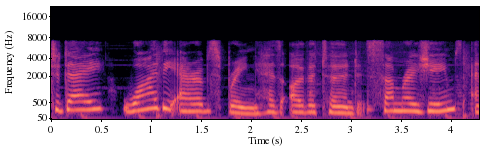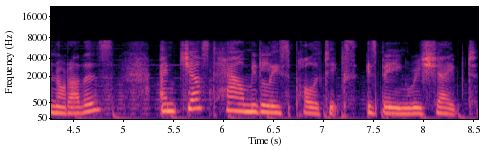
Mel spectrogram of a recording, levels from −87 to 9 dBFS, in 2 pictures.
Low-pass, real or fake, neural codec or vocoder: 7.2 kHz; real; none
